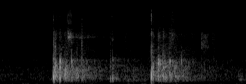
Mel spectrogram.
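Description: Tennis ball struck by rackets in a rally on a hard court: two sharp hits about a second apart, the first trailing off more slowly.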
